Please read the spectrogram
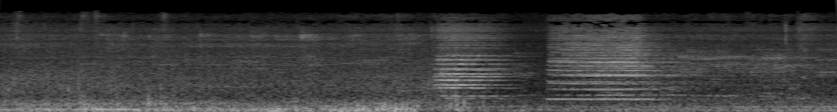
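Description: A train horn sounds two blasts of about a second each, near the middle, over a low rumble.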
